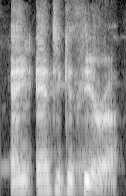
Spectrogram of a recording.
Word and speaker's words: Antikythera: Antikythera.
